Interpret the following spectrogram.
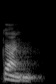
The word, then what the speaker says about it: chyme: It is pronounced chyme.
